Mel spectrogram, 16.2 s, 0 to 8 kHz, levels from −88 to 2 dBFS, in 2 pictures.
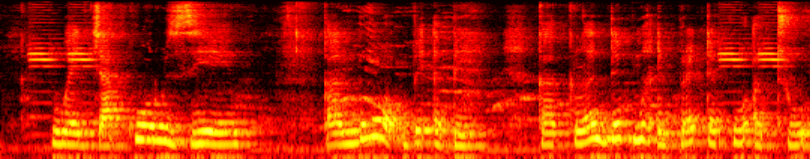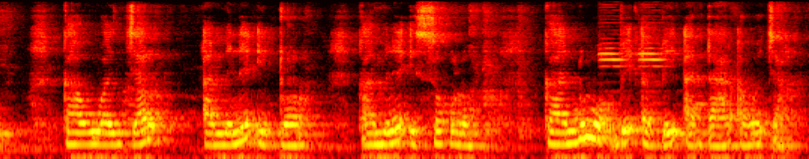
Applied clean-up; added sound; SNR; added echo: none; Vehicle horn, car horn, honking; 15 dB; reverberation time 0.7 s.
